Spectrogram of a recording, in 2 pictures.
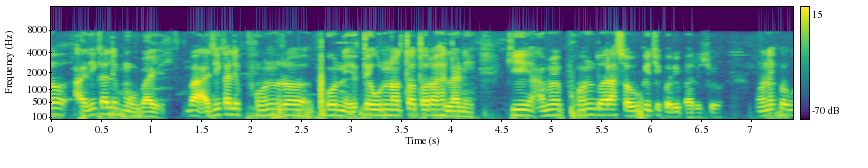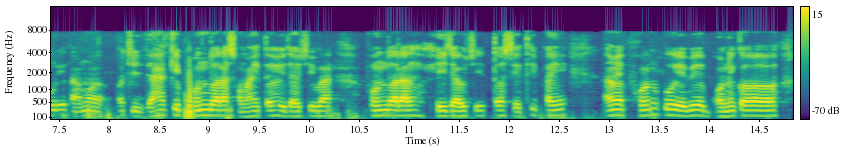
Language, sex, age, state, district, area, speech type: Odia, male, 18-30, Odisha, Nuapada, urban, spontaneous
